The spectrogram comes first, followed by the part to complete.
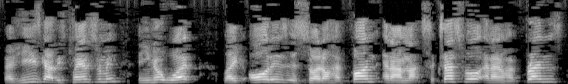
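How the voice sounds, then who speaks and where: Casual young preacher, lo-fi sound. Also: male voice, high voice, fast. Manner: casual, talks with his audience, animated asides. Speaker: youth pastor. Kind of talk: informal sermon. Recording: dull lo-fi recording.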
